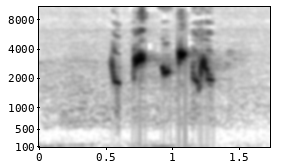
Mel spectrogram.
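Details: Red-whiskered bulbul in a cage, an Indo-double singer for teaching young birds: one short phrase of five clear, sweet whistled notes, rising and falling, with faint low hum beneath.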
